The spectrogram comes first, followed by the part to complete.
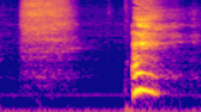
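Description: A woman's sharp breathy intake of breath, then a short voiced laugh about a second and a half in, over a steady low hum.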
